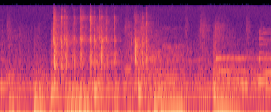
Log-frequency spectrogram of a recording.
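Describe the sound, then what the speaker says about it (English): Fast typing on a computer keyboard, close and loud: dense bursts of key clicks with short pauses between them, followed by a low electronic hum at the end. "Start typing Studio One"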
